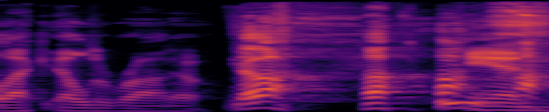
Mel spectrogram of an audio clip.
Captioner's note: laughs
